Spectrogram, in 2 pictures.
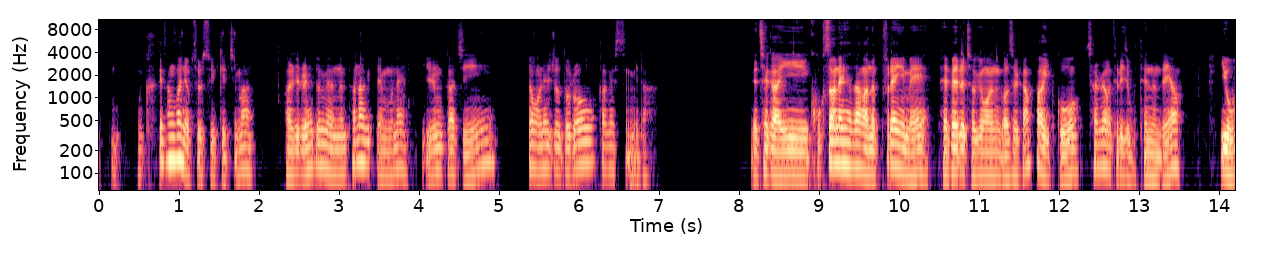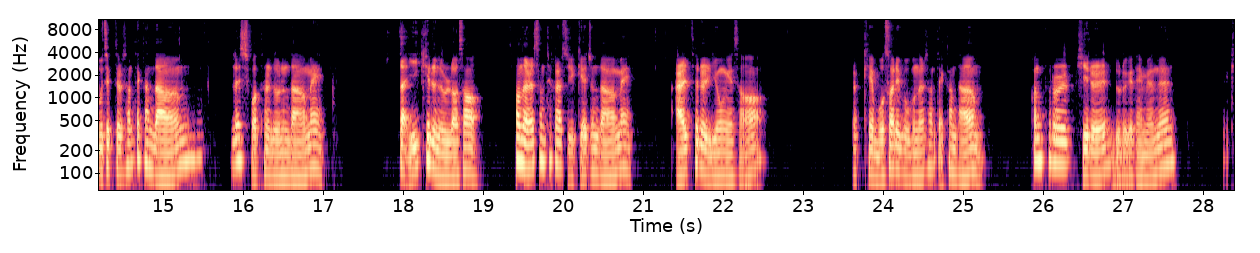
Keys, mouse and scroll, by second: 0.2 Delete, 0.8 ctrl+Delete, 0.9 middle click, 1.5 click, 2.2 middle click, 2.7 ctrl+click, 2.8 middle click, 2.9-5.7 drag, 3.6 middle click, 5.1 BackSpace, 5.7 middle click, 5.8-7.5 drag, 6.5 middle click, 7.5 middle click, 7.6 click, 7.9-14.0 middle drag, 14.0 /, 15.2 middle click, 15.9 shift+middle click, 16.4-17.0 scroll up 2, 17.4 Tab, 20.7 alt+click, 22.3 alt+shift+click, 23.6 middle click, 25.8 ctrl+b.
